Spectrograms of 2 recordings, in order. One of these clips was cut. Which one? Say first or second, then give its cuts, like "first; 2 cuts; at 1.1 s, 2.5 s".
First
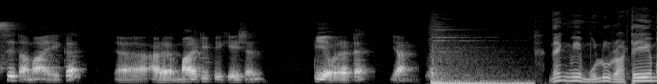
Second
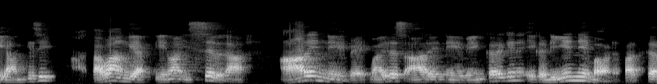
first; 1 cut; at 4.4 s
